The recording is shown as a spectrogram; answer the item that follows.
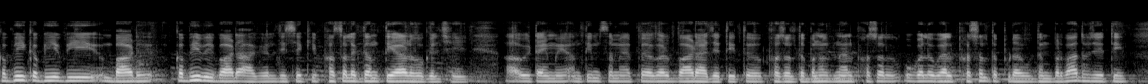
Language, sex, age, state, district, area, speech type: Maithili, male, 18-30, Bihar, Sitamarhi, rural, spontaneous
